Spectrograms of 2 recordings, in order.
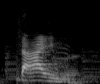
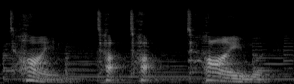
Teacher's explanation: Mas no inglês você tem que aspirar. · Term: aspiração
